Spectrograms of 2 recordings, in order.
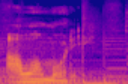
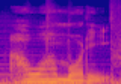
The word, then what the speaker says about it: Awamori: Ryukyu Awamori. Awamori. A-W-A-M-O-R-I. You have to be careful because if you don't pronounce it carefully, people will think you're talking about Aomori Prefecture.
